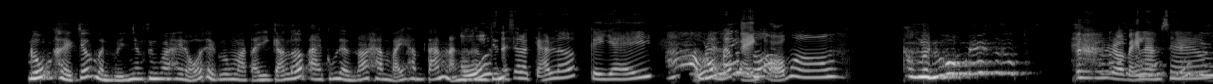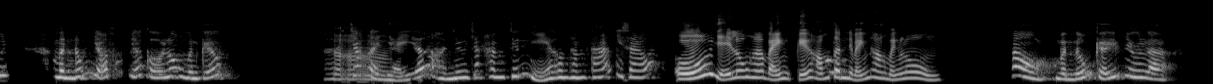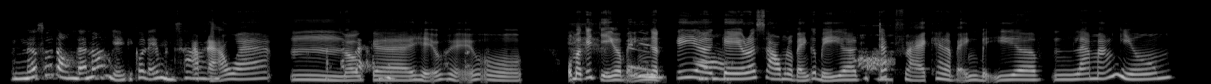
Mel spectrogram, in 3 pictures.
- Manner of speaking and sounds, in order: tapping; other background noise; chuckle; distorted speech; laughing while speaking: "Mình cũng hông biết luôn!"; joyful: "Nó nói với mình, giống kiểu như"; chuckle; unintelligible speech; unintelligible speech; laugh
- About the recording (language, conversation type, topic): Vietnamese, podcast, Bạn có còn nhớ lần tò mò lớn nhất hồi bé của mình không?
